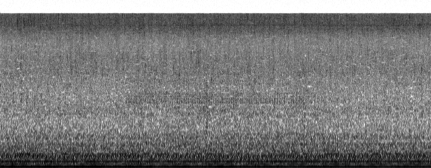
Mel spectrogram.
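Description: Grated carrots heating in sunflower and grapeseed oil in a pan on an electric stove, giving a faint, steady sizzle as the oil starts to bubble, over a low electrical hum.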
